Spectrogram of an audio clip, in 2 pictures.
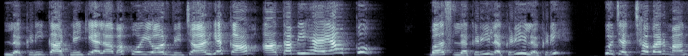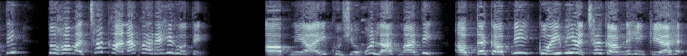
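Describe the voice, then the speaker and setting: A woman's voice: very high voice, lively intonation, normal speed, a bit bright. A woman voicing a poor, fed-up wife in a cartoon story, complaining and scolding plaintively. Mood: scolding, exasperated. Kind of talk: Hindi cartoon story voice acting.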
